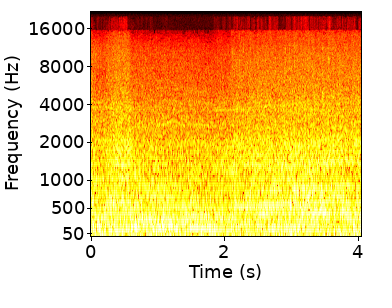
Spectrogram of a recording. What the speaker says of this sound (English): This thing certainly sounds the part of being an American muscle car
